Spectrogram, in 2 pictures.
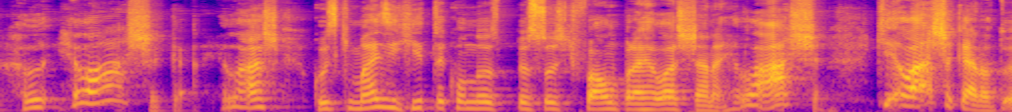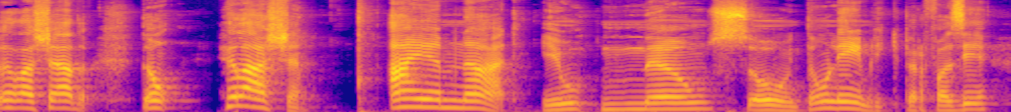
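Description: A Brazilian man with a slightly raised voice teaches English in a relaxed, chatty recorded lesson. He voices his students' questions and answers them himself. He repeats each example sentence slowly. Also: a little high. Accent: Brazilian Portuguese.

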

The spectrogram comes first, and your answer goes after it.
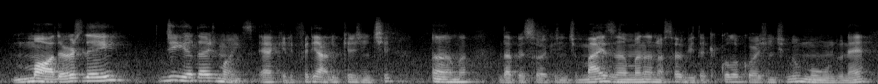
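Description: A man with a Brazilian Portuguese accent teaching an English lesson. He is friendly, checks in with frequent tag questions, and draws out English phrases slowly so students can repeat them. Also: mid-range voice, roomy sound, a little hiss or hum. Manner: slow, drawn-out model pronunciation of English phrases for repetition. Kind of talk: recorded language lesson.

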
